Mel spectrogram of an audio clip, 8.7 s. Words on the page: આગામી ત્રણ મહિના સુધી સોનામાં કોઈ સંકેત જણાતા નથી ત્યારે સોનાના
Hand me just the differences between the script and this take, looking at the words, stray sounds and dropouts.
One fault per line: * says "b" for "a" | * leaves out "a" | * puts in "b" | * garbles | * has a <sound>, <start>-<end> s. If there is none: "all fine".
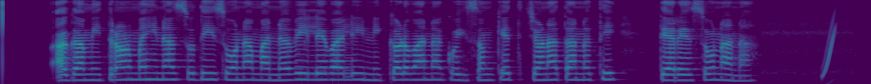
* puts in "નવી લેવાલી નીકળવાના"
* has a chirp, 8.2-8.4 s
